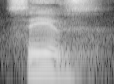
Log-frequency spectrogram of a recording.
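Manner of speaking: "सेव्स" said as safes, ending in fs; teacher's model word "सेव्स"; pronouncing safes. Shown as a demonstration. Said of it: "तिजोरियाँ".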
